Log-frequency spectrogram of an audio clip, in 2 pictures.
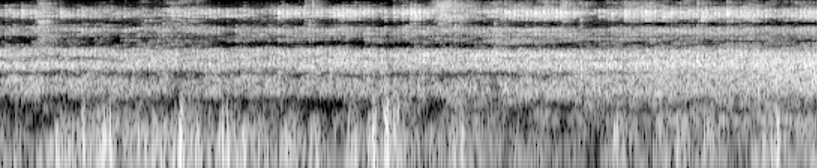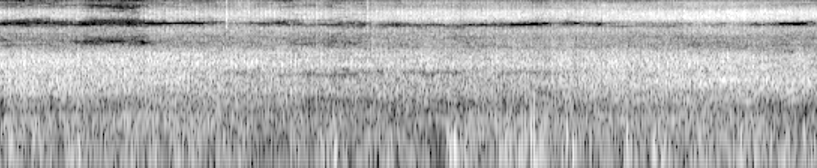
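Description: Road traffic close by, with a heavy vehicle's engine running. The noise of passing traffic grows from about four seconds in.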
